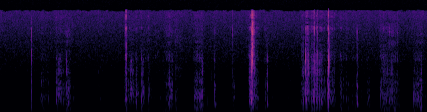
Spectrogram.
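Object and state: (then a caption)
Pen scratching on textured paper. A white gel pen held in the fingertips scratches across a flat sheet of black lined textured paper while writing math equations. Quiet, crisp pen-on-paper scratches come in short, irregular bursts with a bright, gritty edge. Each stroke stops almost at once.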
